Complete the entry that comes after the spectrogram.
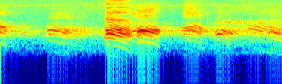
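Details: A young Large-billed Crow, forehead feathers raised, relaxed, gives a run of hoarse, nasal caws, some short and some drawn out, with a louder burst partway through.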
